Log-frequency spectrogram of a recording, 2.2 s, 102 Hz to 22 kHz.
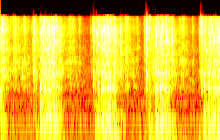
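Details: Stihl 180 two-stroke chainsaw after piston and crankshaft seal replacement, carburetor and tank empty, choke closed: four quick pull-cord strokes about twice a second, no firing; too much oil in cylinder, started once a little petrol was sprayed in.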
